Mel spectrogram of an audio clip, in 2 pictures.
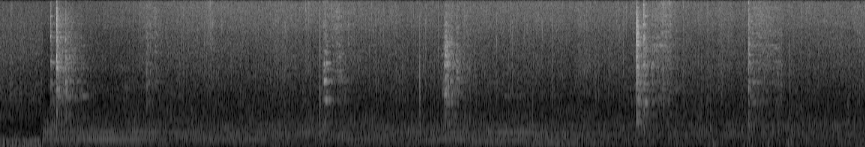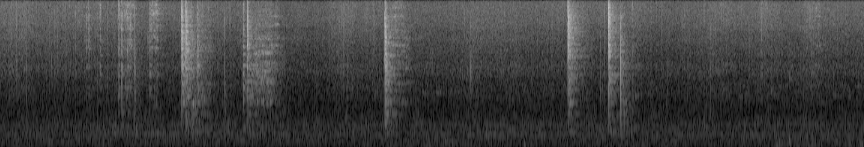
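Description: Cabbage for vegetable lumpia frying on a large flat top grill gives a steady sizzle throughout, broken by frequent scraping and stirring clicks from a spatula, with no talking.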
